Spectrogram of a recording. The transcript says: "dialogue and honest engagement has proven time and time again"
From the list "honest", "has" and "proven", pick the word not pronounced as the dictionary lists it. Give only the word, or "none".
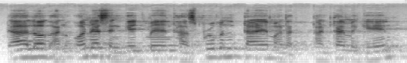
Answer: has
